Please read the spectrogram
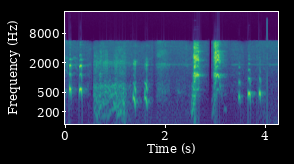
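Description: Dog barking and growling in rough play: two sharp barks at the start, a growl about a second in, then a string of barks, the loudest two about two and a half and three seconds in.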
